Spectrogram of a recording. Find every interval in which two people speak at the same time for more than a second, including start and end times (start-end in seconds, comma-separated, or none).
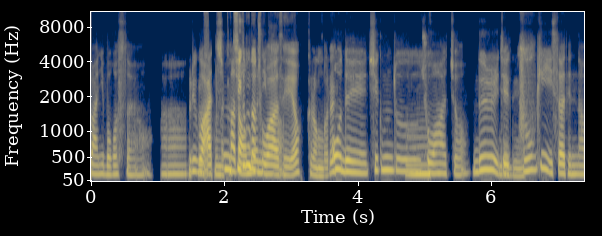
1.4-2.9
